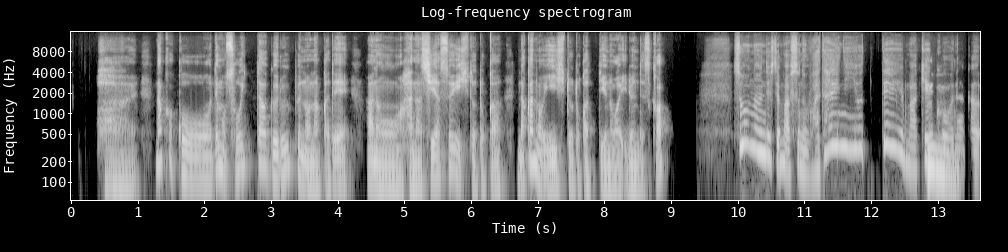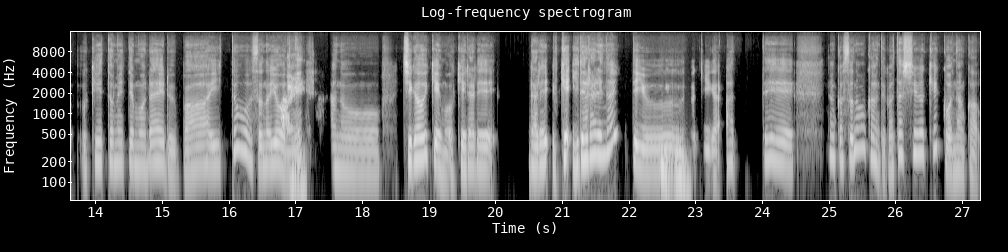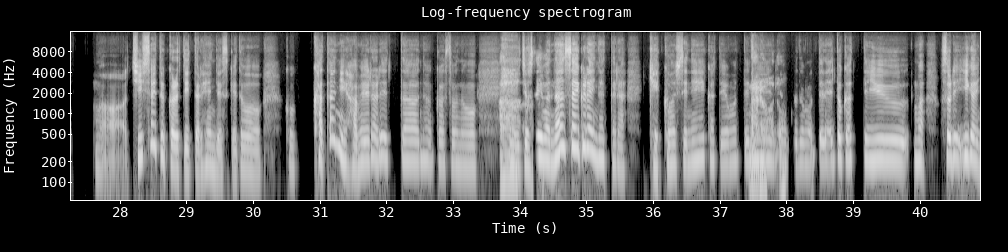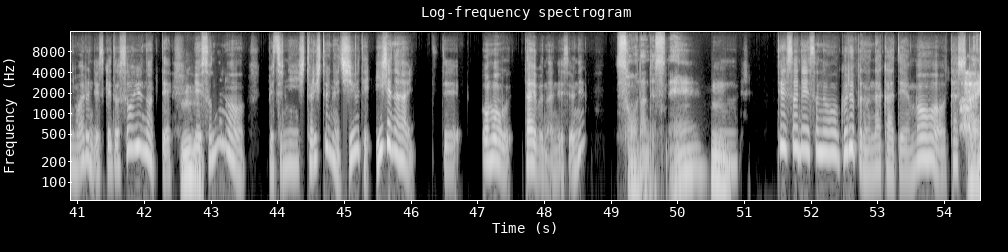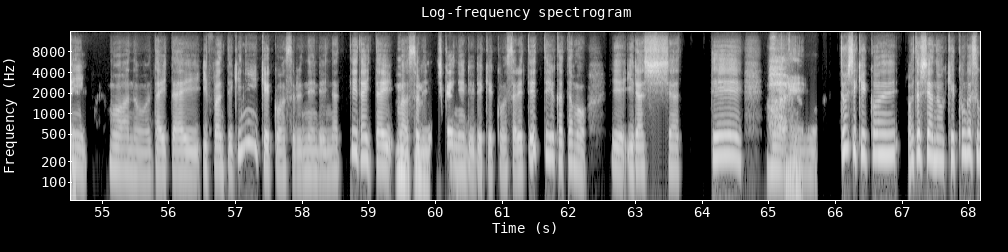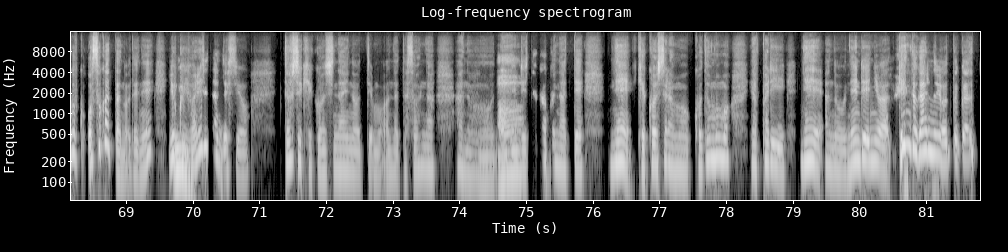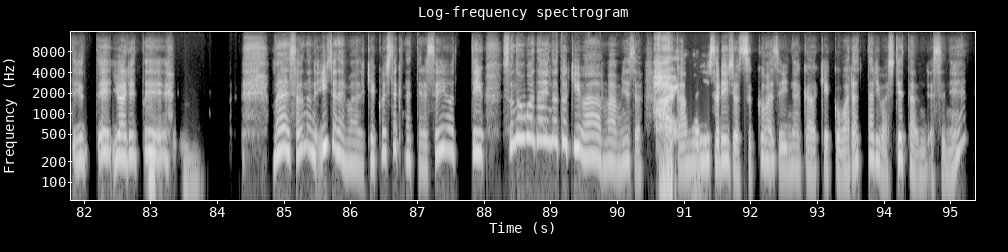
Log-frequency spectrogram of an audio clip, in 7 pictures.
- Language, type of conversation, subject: Japanese, advice, グループの中で自分の居場所が見つからないとき、どうすれば馴染めますか？
- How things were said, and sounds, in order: put-on voice: "え、そんなの、別に一人一人の自由でいいじゃない"; other noise; put-on voice: "どうして結婚しないの"; put-on voice: "もうあなた、そんなあの … 度があるのよ"; chuckle; put-on voice: "まあ、そんなのいいじゃない、まあ、結婚したくなったらするよ"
